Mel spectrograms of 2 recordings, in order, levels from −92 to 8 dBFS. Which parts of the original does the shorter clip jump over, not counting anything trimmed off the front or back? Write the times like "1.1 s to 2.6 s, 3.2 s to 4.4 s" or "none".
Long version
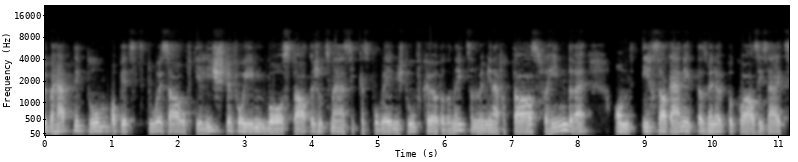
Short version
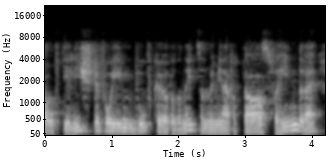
3.3 s to 5.4 s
